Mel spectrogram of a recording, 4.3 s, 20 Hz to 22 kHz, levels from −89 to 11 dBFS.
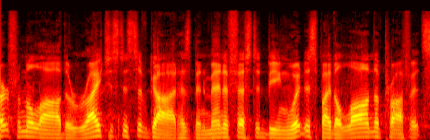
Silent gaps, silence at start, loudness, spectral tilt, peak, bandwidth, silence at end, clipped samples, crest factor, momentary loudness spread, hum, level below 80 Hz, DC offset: none; 0 s; -20 LUFS; -4.5 dB/octave; -2 dBFS; 16 kHz; 0 s; under 0.1%; 18 dB; 6 LU; none; -56 dBFS; under 0.1%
